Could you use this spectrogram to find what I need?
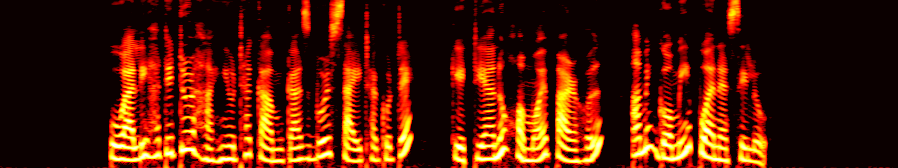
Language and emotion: Assamese, happy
